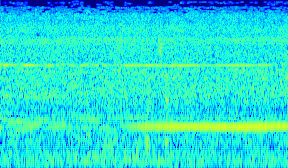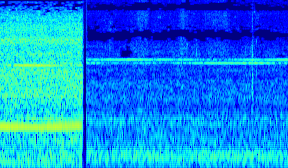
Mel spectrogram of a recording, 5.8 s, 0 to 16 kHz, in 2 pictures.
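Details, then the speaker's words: 11kV HT motor after repairing a disconnected rotor coil phase by brazing, insulating and varnishing, running free without load before recoupling: steady, even hum with constant high whine, no knocks or rubbing; runs smoothly. "তো এখন মোটরটি খুব সুন্দরভাবে smoothly চলতেছে,"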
